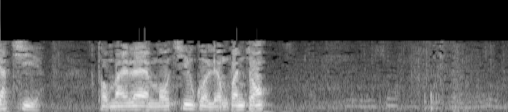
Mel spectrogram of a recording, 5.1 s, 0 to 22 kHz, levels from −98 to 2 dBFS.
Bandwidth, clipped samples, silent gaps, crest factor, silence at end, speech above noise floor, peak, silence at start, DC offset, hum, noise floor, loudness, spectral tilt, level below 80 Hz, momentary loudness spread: 5 kHz; under 0.1%; none; 16 dB; 0.4 s; 30 dB; 0 dBFS; 0 s; under 0.1%; none; -42 dBFS; -13 LUFS; -9.5 dB/octave; -48 dBFS; 24 LU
